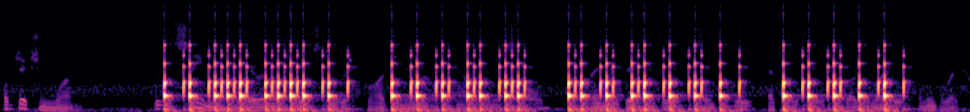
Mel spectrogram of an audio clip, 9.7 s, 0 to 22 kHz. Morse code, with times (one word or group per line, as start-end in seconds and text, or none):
1.6-3.5 73
3.9-5.2 GL
5.7-7.4 RPT
7.8-9.0 GM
